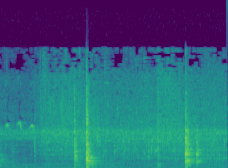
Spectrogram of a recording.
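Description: A metal bowl knocking against a metal cooking pot on a gas burner, three sharp clinks about a second apart, over a steady sizzling from the pot as food is tipped in.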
